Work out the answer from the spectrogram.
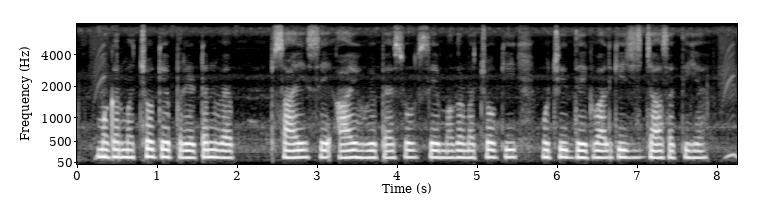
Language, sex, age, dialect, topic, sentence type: Hindi, male, 18-24, Hindustani Malvi Khadi Boli, agriculture, statement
